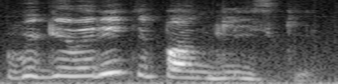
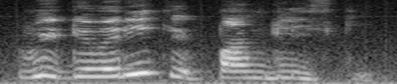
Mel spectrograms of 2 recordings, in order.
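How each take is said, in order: Both takes have the same delivery.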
